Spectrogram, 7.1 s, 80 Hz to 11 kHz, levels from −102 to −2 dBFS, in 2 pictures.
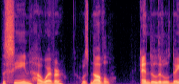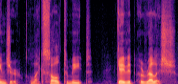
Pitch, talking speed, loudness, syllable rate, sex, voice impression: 105 Hz, 145 wpm, -20 LUFS, 4.4 syllables/s, male, very masculine, adult-like, slightly middle-aged, thick, tensed, powerful, slightly dark, slightly hard, slightly muffled, fluent, slightly raspy, cool, intellectual, refreshing, very sincere, very calm, mature, friendly, reassuring, slightly unique, slightly elegant, wild, sweet, slightly lively, very kind, slightly modest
